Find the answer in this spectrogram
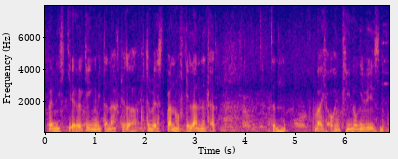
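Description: Creaky voice reminiscing amid chatter. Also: mid-range voice, normal speed, muffled recording. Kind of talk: spontaneous spoken reminiscence.

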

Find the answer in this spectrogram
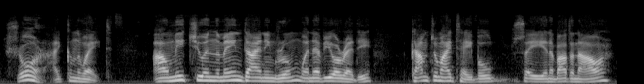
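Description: Guy doing a wry self-made hotel tycoon, a bit higher than his own voice, bright. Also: fairly quick, dry recording, close to an everyday voice. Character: self-made immigrant hotel magnate, wry middle-aged man.

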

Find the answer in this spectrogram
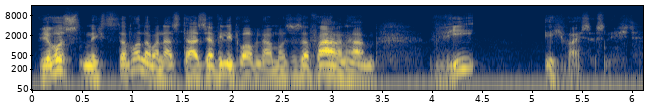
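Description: Husky, animated old general. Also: male voice, lowish voice, normal speed, exaggerated voice. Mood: confiding, urgent. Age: older. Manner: blustering, rambling, confidential, hesitating mid-sentence. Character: agitated, talkative old Russian general and worried father. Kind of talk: theatrical German radio play acting.

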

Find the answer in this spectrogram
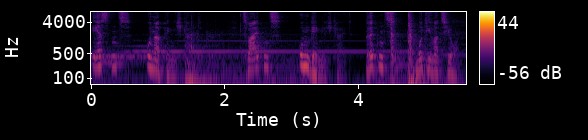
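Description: A visionary project leader in a science fiction radio play. The voice is fairly high for a man, earnest and self-assured, in an echoey room with faint music. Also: very animated, measured pace. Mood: calm, decisive. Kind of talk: radio drama acting.

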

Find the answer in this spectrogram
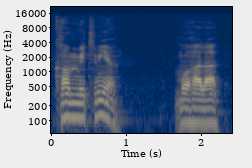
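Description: An actor playing a calm, commanding prince in a radio play, kind but lordly, with brief authoritative phrasing. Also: male voice, low-pitched, slow pace. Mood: calm, reassuring. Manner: brief, authoritative questions and orders. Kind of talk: German radio play acting.

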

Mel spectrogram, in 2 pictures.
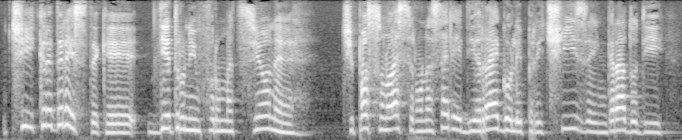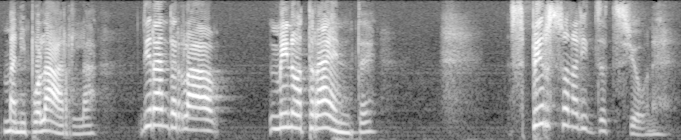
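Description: A woman performing a scripted theatrical monologue, deliberate and rhetorical, with dramatic pauses. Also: mid-range voice, a little mellow. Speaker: stage performer and narrator.

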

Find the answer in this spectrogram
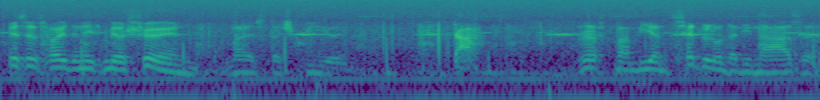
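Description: A man's voice: medium pitch, normal speed, lightly acted. An actor playing a weary, reluctant male factory foreman in a 1930s German radio drama. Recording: very noisy 1931 radio recording.

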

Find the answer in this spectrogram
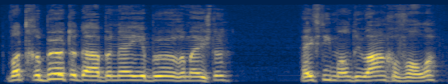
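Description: A man's voice: a little high, steady tone, normal speed, no echo, voice pushed up, close to an everyday voice. A man voicing an obedient, plain-spoken village constable in a storybook reading, deferential and earnest. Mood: alarmed.

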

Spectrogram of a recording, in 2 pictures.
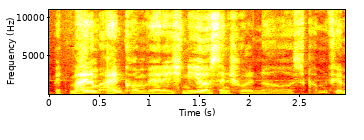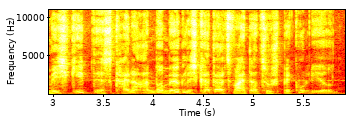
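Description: Gravelly, forceful older man, a debt-ridden scheming professor, agitated and defensive. Radio drama, faint noise. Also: medium pitch, sing-song, fast, heavily acted. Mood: urgent, scheming. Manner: urgent, agitated, self-justifying. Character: ageing indebted professor, driven, scheming, defensive husband. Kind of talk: German radio play acting. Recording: faintly noisy vintage radio drama recording.

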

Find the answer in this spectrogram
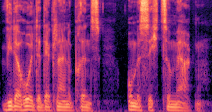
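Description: A man narrating a scripted story for a radio play in a measured, calm storytelling manner. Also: very deep voice, husky.

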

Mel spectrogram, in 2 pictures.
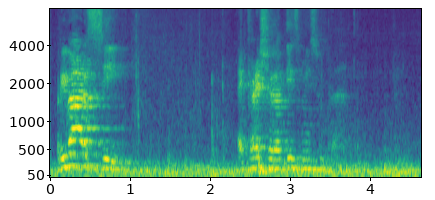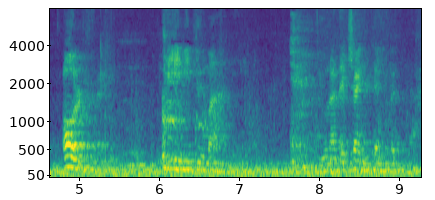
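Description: A man's voice: fairly high pitch, slow pace, long pauses, heavy background noise. A man playing a mad, megalomaniac Roman emperor in a theatrical stage monologue, declaiming grandly and swinging between brooding and frenzy. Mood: brooding, ironic. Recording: echoey distant stage, loud music. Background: loud music.

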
